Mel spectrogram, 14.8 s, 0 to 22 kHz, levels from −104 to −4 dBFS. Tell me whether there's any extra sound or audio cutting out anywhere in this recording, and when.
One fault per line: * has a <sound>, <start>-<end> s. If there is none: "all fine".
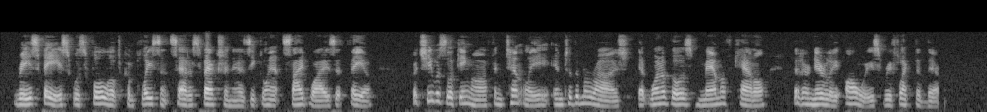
* has a dropout, 14.1-14.2 s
